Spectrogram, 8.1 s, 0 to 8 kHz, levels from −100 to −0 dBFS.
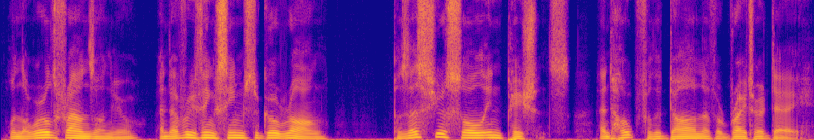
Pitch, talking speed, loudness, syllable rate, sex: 120 Hz, 190 wpm, -17 LUFS, 4.7 syllables/s, male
